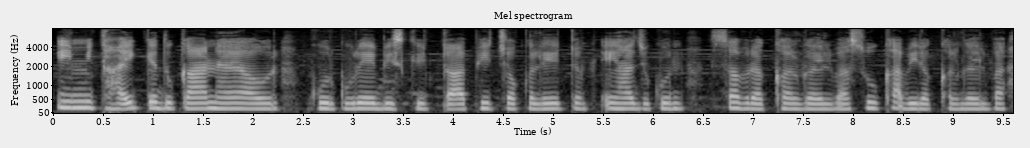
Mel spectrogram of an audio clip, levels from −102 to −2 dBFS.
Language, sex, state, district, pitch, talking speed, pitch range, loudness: Bhojpuri, female, Uttar Pradesh, Gorakhpur, 190 Hz, 130 wpm, 185-195 Hz, -32 LUFS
